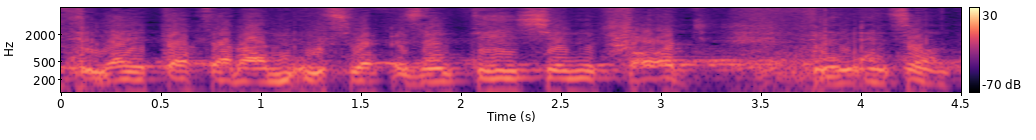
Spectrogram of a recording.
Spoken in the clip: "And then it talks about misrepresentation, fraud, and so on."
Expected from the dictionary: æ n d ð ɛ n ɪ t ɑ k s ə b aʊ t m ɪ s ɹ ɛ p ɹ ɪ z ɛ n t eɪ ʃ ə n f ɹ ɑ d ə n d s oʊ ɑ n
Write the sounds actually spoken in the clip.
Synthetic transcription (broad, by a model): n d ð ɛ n ɪ t ɑ k s ə b aʊ t m ɪ s ɹ ɛ p ɹ ɪ z ɛ n t eɪ ʃ ə n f ɑ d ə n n s oʊ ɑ n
